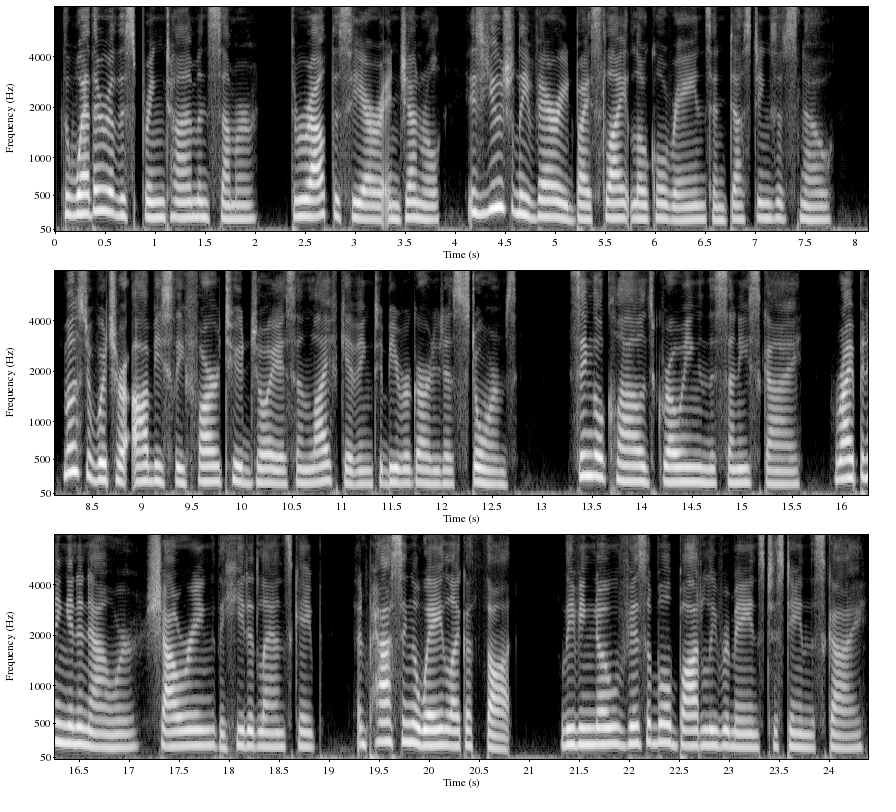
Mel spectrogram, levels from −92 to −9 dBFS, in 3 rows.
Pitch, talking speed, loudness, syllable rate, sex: 205 Hz, 165 wpm, -20 LUFS, 4.9 syllables/s, female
